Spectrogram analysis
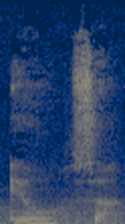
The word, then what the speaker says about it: Elsa: My name is Elsa and you pronounce the first letter the I as an I like intro. That's how you pronounce it. And the E is a um in Dutch. So eventually what you end up with is Ilsa.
